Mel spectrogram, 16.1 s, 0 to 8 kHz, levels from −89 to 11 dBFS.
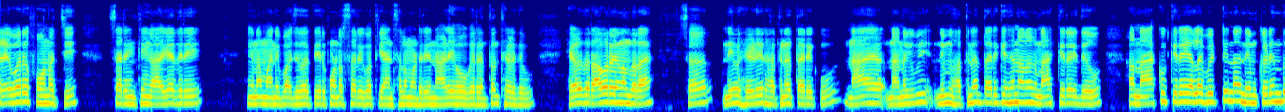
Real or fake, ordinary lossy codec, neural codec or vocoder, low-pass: real; MP3, 64 kbps; none; 7.2 kHz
